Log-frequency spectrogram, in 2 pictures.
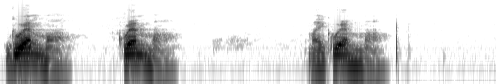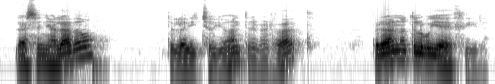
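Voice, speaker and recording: Slow, singsong teacher. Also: medium pitch, animated, dark tone, highs cut off. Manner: patient, repeats each word slowly for the child; encouraging, praises often. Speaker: English teacher for children. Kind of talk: children's vocabulary lesson.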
